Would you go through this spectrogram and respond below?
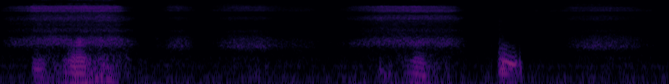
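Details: Three-year-old child snoring in sleep: repeated rough, rattling snores on each breath with a brief snort.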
